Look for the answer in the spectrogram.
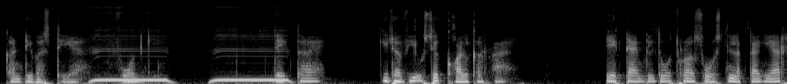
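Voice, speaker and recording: Casual male horror narrator, level delivery, dark mellow tone. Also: mid-range voice. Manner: casual, conversational, repeats filler words. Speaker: storyteller.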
